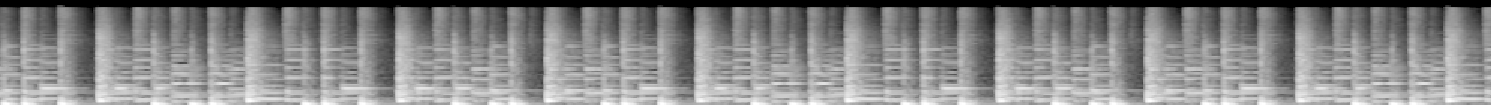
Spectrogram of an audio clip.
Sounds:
Music

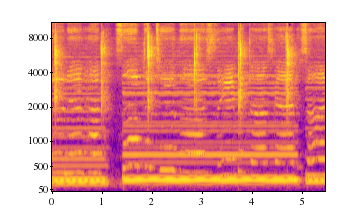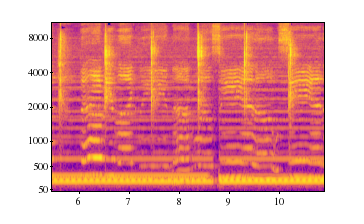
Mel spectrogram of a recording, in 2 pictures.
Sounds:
Music

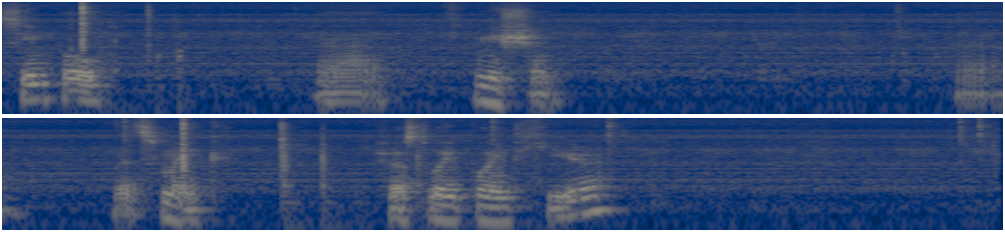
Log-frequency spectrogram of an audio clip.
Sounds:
Speech

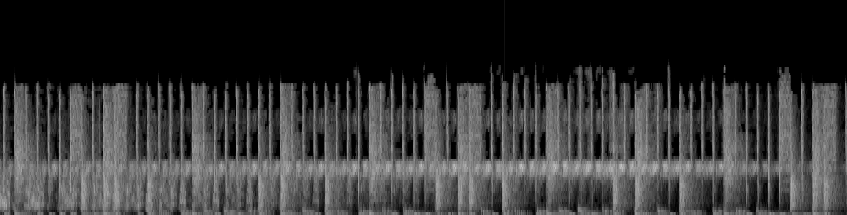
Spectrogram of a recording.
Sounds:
Music

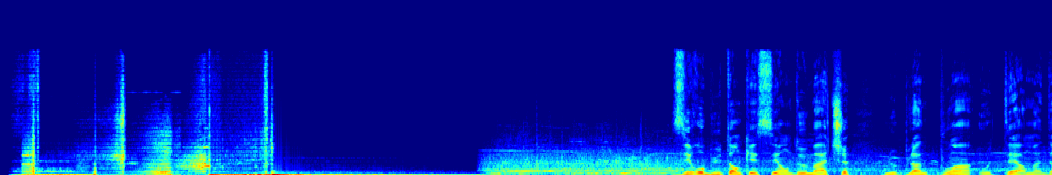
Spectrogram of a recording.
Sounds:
Music, Speech

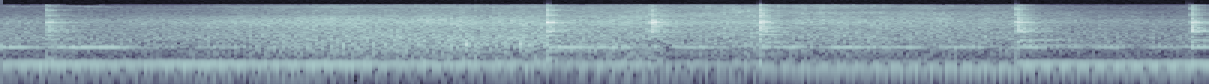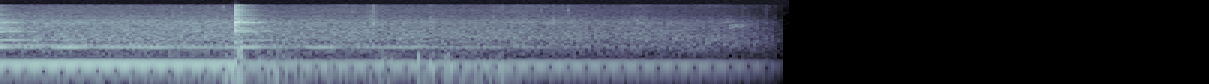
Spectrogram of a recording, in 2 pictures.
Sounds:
Tubular bells

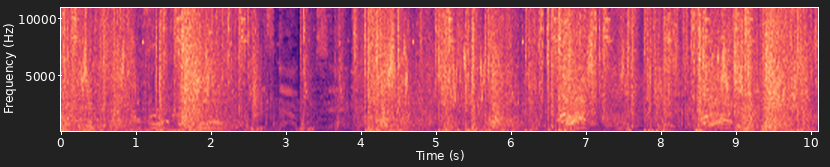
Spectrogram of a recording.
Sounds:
Gunshot

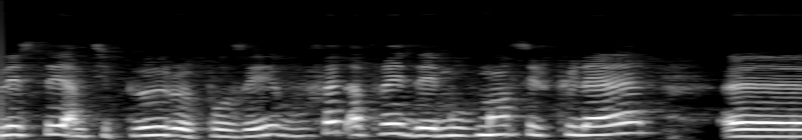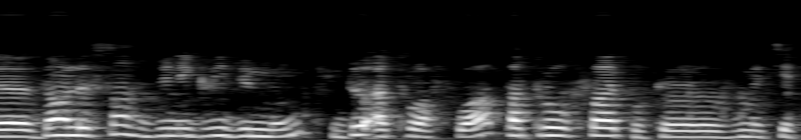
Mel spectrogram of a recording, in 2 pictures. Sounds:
Speech

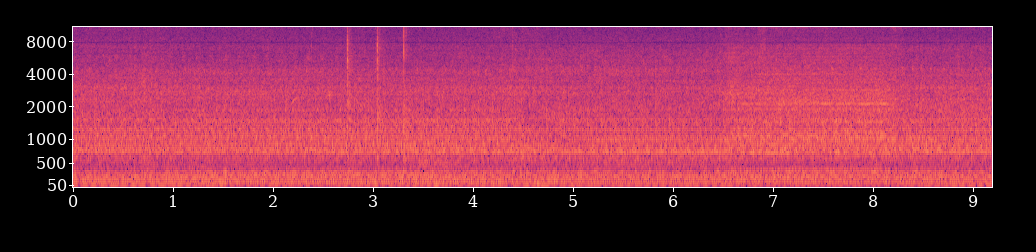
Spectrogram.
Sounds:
Truck, Vehicle

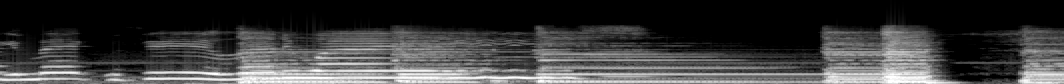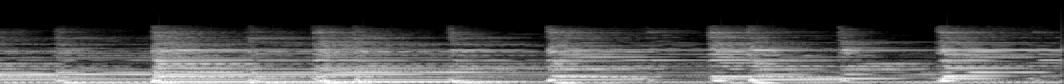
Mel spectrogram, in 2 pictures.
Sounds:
Plucked string instrument, Musical instrument, Guitar, Acoustic guitar, Music, Singing

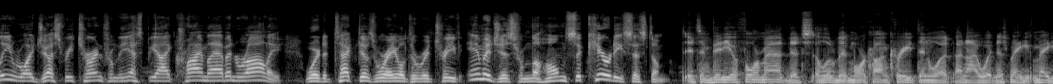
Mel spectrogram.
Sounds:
Speech

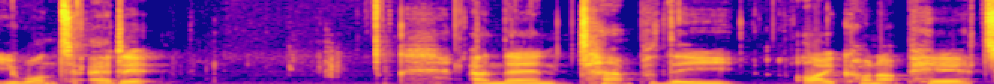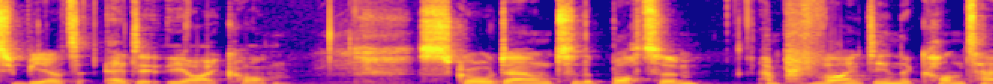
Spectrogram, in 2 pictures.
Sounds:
Speech

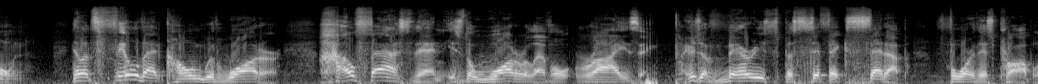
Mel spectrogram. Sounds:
Speech

